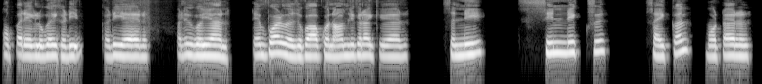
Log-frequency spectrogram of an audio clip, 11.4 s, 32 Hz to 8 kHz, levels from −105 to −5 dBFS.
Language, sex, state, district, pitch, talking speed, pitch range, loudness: Rajasthani, male, Rajasthan, Churu, 210 Hz, 125 wpm, 200-225 Hz, -16 LUFS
